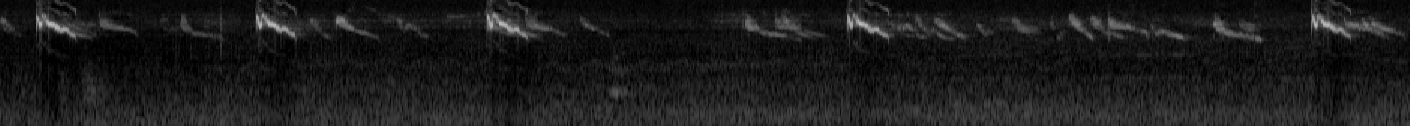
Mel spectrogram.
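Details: Japanese white-eye, said to sing readily, gives five loud, high, sharply falling notes at irregular intervals, with soft thin twittering in between.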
